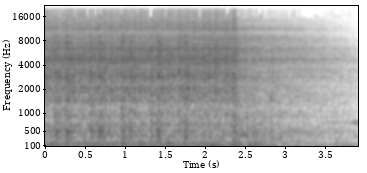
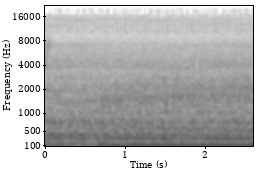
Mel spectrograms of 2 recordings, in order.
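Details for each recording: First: 2010 Chevy Equinox, about 112K miles, burning oil with heavy blow-by, during a Seafoam ring-cleaning treatment: engine catches, runs unevenly, nearly dies then picks back up, struggling to idle; owner suspects it sees no airflow. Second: 2010 Chevy Equinox, about 112K miles, warmed up after Seafoam ring cleaning, possibly overfilled with oil: steady, even low idle with smooth hum, no uneven pulses, and blow-by gone; normal warm idle.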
